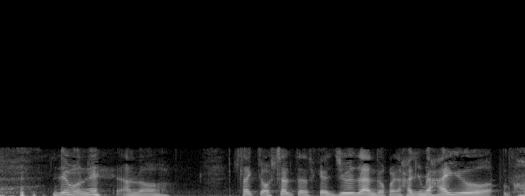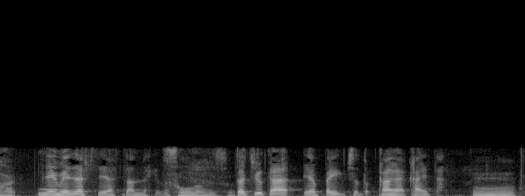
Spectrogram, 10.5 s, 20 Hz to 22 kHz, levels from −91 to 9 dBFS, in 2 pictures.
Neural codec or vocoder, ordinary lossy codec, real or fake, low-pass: none; none; real; 5.4 kHz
